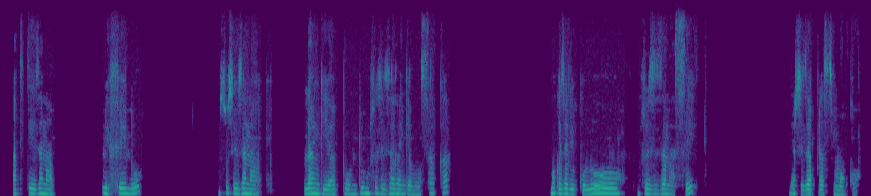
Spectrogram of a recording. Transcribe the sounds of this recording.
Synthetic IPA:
a˨ti̥˦ti˦e˨za˦na˨ | le˨fe˦lo˦ | mo˨su˦su˨e˨za˦na˨ | la˦ŋɡi˨ja˨po˨ndu˦mo˨su˦s̬u˨e˨za˦la˦ŋɡi˨ja˨mo˨sa˦ka˦ | mɔ˦kɔ˦e˨za˦li˨ko˨lo˦ | mo˨su˦˨e˨za˦na˨se˦ | ɲɔ̃˦sɔ˨e˨za˦pla˦smɔ˦kɔ˦

